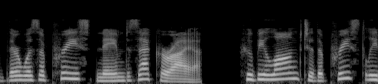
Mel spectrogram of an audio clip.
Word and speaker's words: Zechariah: 원음 발음에서는 Zechariah, 사가랴가 Zechariah라고 발음이 됩니다.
